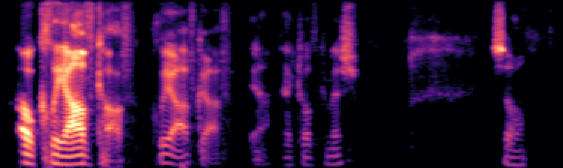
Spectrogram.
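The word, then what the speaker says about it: Kliavkoff: Oh, Kliavkov.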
